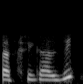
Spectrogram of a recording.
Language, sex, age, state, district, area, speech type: Punjabi, female, 30-45, Punjab, Mohali, rural, conversation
